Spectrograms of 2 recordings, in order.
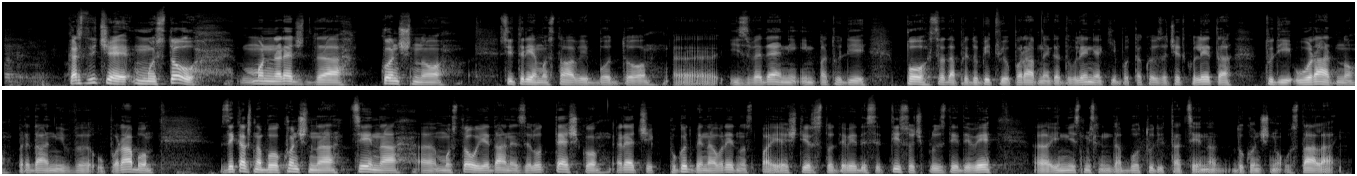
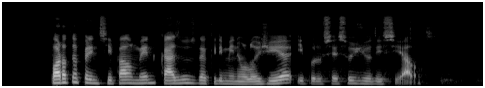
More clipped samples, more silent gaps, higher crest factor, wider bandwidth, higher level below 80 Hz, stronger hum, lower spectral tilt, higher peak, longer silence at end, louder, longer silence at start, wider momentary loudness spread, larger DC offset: neither; neither; second, 18 dB vs 24 dB; first, 14.5 kHz vs 11.5 kHz; first, -48 dBFS vs -76 dBFS; neither; about the same, -6 dB/octave vs -5.5 dB/octave; first, -2 dBFS vs -6 dBFS; second, 0.2 s vs 0.7 s; first, -20 LUFS vs -29 LUFS; second, 0.05 s vs 0.5 s; second, 11 LU vs 14 LU; neither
